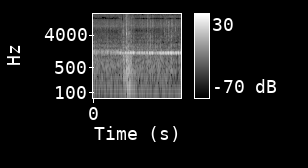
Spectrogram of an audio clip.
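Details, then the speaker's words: $5 hair dryer with no safeties left, smoking in cardboard box, partly melted: thin steady high whine with a clunk partway; overheating, straining fan noise as parts melt. "Man, does that sound awful. Top's kind of bowed out. Maybe the tape's just giving out a little."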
